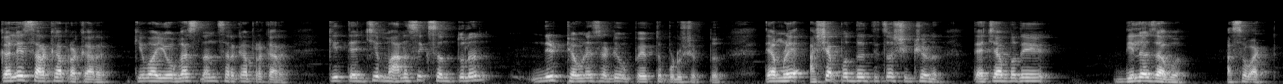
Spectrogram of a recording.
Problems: background sounds at intervals, echo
